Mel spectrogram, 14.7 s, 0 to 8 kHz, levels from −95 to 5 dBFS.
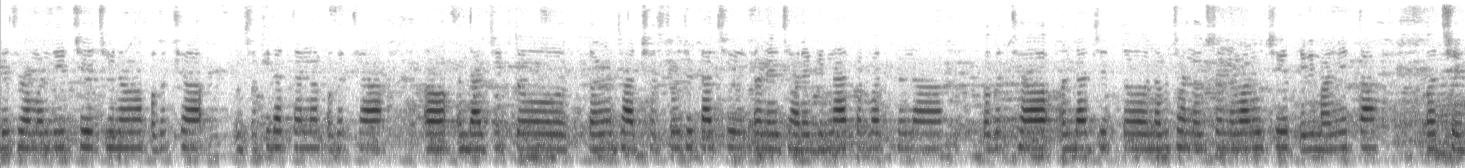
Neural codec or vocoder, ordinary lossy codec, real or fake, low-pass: none; none; real; 7.2 kHz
